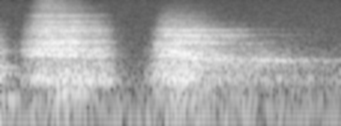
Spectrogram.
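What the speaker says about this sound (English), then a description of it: "Take a breath." Someone steadying a rifle takes two slow, deep breaths in close, each a soft airy rush with a short pause between them.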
